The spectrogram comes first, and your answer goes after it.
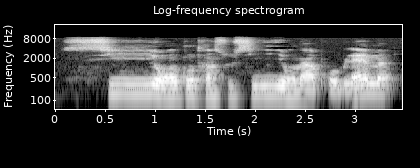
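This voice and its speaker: A young French man with a French accent, teaching basic phrases by saying each one slowly and repeating it. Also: medium pitch, darkish tone. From France. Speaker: language tutor. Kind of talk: slow, patient language lesson.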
